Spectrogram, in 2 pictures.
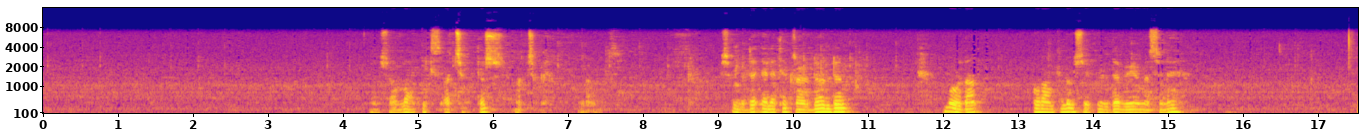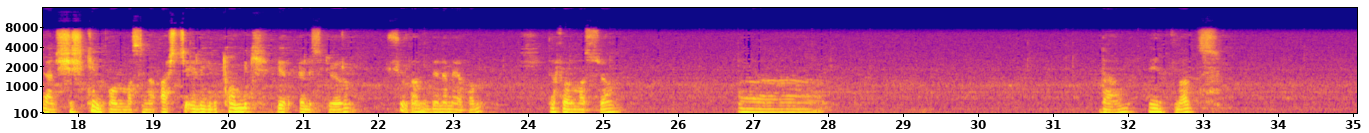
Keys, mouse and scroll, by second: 5.2-6.6 alt+drag, 6.6 click, 7.3-10.6 alt+drag, 10.6 alt+click, 11.1-12.9 drag, 12.9-16.4 drag, 16.7-35.0 shift+drag.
